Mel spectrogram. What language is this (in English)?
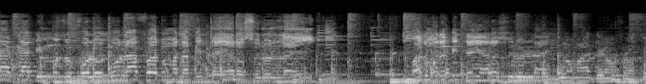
Indonesian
